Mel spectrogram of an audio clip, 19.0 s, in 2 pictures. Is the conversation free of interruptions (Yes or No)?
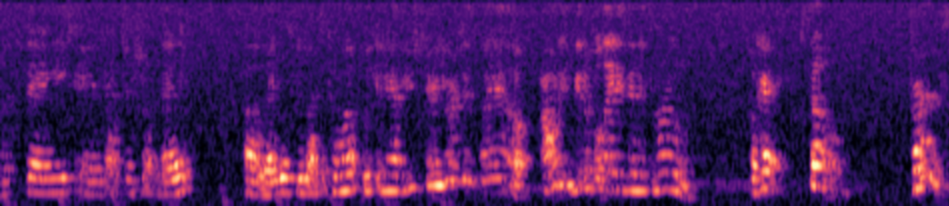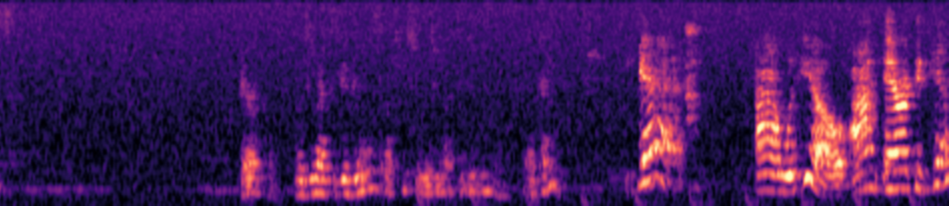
Yes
